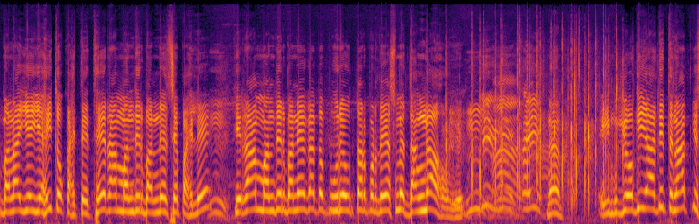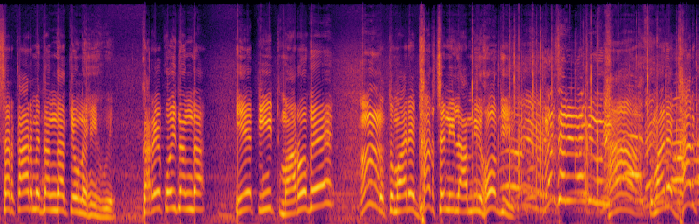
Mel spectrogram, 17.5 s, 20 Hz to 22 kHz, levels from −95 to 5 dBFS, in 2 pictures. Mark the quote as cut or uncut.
uncut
